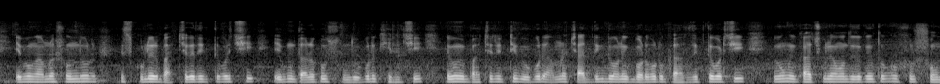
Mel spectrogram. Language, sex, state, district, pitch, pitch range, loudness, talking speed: Bengali, male, West Bengal, Jalpaiguri, 125 Hz, 120-130 Hz, -20 LUFS, 215 wpm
